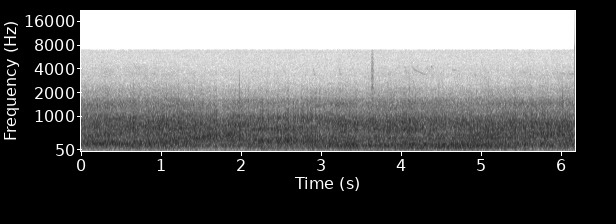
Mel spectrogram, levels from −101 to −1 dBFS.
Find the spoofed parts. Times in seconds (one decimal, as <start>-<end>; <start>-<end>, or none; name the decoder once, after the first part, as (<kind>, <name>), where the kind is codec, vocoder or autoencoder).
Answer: 5.5-6.2 (vocoder, BigVGAN v2)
